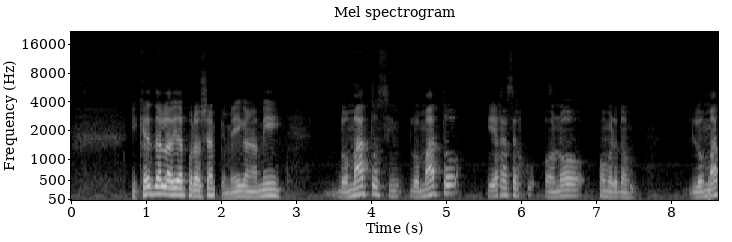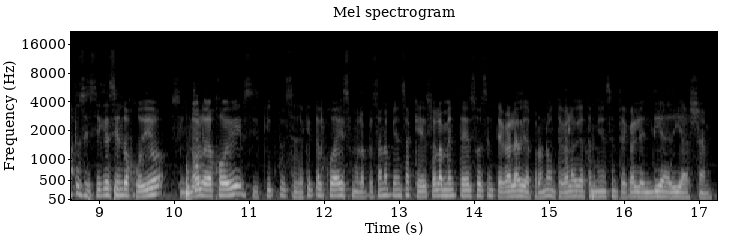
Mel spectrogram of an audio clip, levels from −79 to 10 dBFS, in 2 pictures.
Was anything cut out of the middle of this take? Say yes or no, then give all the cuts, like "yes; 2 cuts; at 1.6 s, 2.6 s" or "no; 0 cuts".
yes; 1 cut; at 1.9 s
